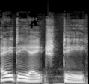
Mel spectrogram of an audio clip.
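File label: "adhd", British English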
